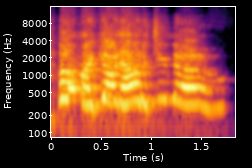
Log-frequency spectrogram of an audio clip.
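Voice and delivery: high, loud mock gasp of disbelief; a hammed-up caught-out neighbor, high and loud; shocked neighbor. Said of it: "And he'd be like".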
